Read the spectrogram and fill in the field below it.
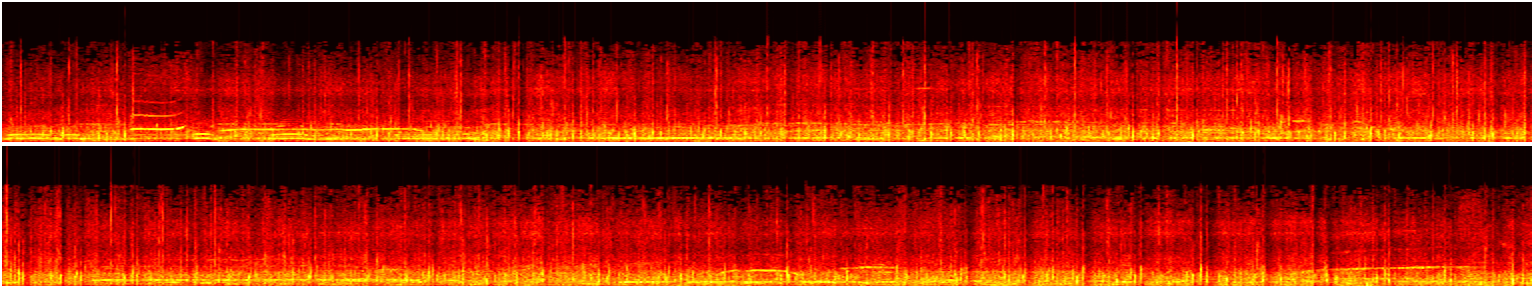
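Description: A crowd claps hands steadily.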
